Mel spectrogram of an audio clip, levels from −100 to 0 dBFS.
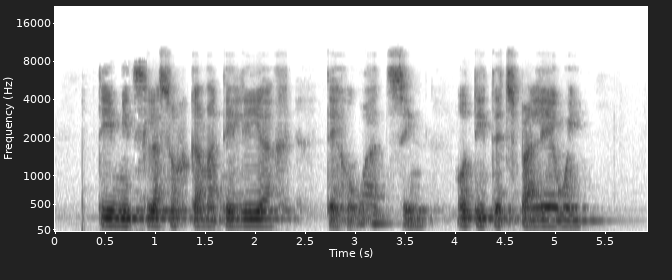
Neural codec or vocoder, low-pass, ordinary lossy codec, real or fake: none; 7.2 kHz; Opus, 24 kbps; real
